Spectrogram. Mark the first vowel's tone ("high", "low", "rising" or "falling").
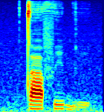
high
